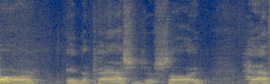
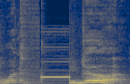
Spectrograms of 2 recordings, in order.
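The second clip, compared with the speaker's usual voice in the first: high yelled curse at you; imitating a screaming man; mock screaming attacker; 7 semitones higher than usual. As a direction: bark it like an angry stranger. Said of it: "Screaming at you".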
